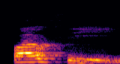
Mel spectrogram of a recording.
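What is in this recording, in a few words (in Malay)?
"farsi", Malay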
